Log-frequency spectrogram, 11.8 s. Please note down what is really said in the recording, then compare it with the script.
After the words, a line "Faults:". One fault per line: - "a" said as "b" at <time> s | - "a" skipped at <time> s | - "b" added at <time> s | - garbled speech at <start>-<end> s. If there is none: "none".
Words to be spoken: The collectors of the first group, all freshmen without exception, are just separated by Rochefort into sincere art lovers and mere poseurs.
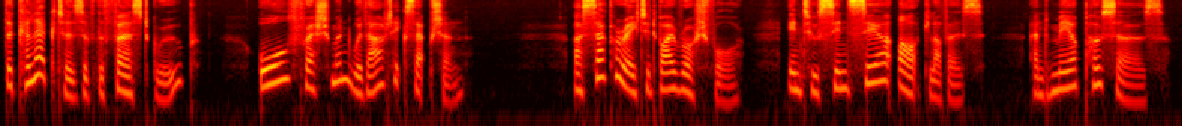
The collectors of the first group, all freshmen without exception, are separated by Rochefort into sincere art lovers and mere poseurs.
Faults:
- "just" skipped at 5.8 s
